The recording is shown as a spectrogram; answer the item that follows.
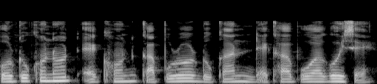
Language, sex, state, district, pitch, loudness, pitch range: Assamese, male, Assam, Sonitpur, 135 Hz, -17 LUFS, 125-145 Hz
